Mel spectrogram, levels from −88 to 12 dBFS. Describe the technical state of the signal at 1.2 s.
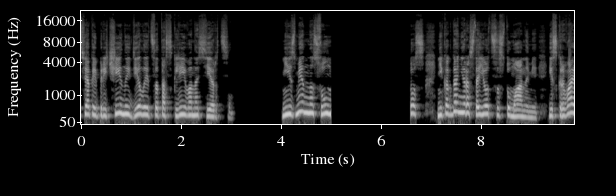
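At 1.2 s the signal is intact, with nothing audibly wrong at that point.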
